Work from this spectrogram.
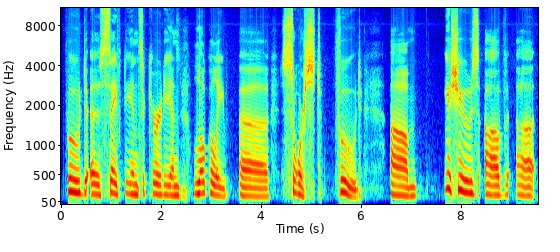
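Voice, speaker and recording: Lower-pitched older American woman professor. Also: darkish tone, dry recording, studio quality. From United States. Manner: thoughtful, searching for words. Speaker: professor on a panel. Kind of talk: panel discussion. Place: conference hall.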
